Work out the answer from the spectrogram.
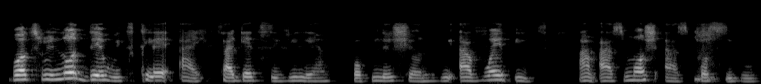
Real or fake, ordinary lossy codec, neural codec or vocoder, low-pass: fake; none; codec, 16 kHz, 8 kbps, FunCodec, trained on Chinese and English, 25 frames a second; none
